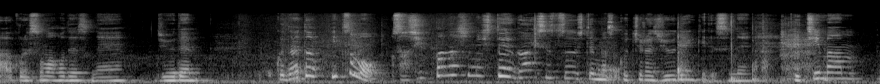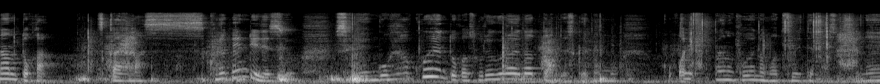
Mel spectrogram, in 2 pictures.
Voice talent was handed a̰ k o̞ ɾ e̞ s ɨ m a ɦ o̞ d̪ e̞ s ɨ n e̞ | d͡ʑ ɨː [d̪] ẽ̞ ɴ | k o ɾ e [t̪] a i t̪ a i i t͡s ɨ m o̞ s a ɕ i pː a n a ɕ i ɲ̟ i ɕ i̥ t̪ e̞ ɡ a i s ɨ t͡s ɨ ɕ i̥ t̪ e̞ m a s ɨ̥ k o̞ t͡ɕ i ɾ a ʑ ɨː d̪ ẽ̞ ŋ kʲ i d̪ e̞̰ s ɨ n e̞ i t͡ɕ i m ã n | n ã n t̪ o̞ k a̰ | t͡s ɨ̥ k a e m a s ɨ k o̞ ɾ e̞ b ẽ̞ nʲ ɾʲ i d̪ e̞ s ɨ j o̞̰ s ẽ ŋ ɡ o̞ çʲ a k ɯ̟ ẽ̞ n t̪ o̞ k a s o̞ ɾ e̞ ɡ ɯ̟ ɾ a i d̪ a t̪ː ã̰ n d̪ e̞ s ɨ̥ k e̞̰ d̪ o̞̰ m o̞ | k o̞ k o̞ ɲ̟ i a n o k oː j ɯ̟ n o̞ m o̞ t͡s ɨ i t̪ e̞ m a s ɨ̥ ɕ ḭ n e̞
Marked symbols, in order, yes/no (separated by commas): yes, no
